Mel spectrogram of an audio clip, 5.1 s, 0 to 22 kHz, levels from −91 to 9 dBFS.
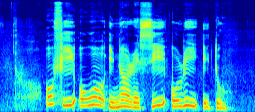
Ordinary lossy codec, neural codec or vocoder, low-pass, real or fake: none; vocoder, 48 kHz, 128 mel bands, Vocos; none; fake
